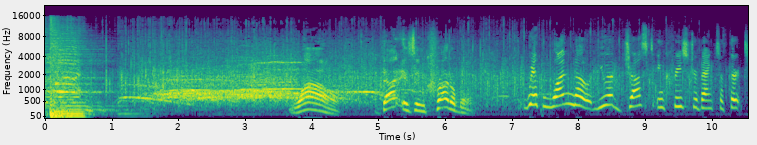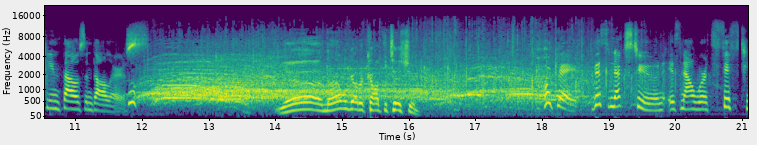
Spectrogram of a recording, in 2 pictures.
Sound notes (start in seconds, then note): 0.3 cheers and applause; 11.8 cheers and applause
